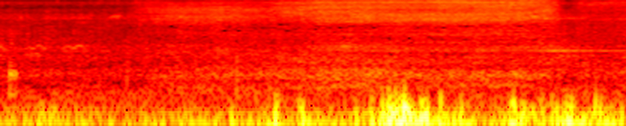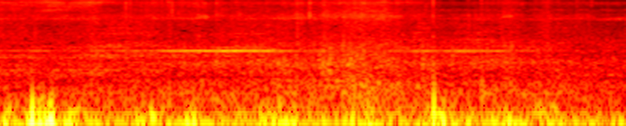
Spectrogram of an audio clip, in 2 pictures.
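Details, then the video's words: Aggressive Russell's viper hissing during a snake rescue near Baramati, Maharashtra, India: a harsh, breathy, broadband hiss swells at about two seconds and holds for nearly two seconds, over a steady low rumble of background noise. "Very Aggessive Russell viper hissing | गुस्सैल चित्ती सांप की खौपनाक फुफ्फकार"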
